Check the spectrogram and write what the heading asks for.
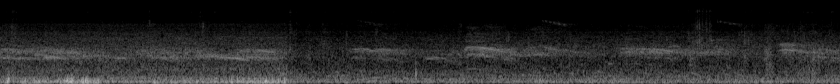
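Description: Crows cawing repeatedly in the background. A low rumble is louder over the first three seconds and stops suddenly about three seconds in.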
